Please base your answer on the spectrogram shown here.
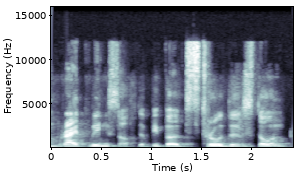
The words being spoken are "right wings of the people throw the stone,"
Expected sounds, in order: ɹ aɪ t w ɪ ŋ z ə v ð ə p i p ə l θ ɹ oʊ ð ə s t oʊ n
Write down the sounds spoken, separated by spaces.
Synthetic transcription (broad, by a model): ɹ aɪ t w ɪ ŋ s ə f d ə p i p ə l t ɹ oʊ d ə s t oʊ n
